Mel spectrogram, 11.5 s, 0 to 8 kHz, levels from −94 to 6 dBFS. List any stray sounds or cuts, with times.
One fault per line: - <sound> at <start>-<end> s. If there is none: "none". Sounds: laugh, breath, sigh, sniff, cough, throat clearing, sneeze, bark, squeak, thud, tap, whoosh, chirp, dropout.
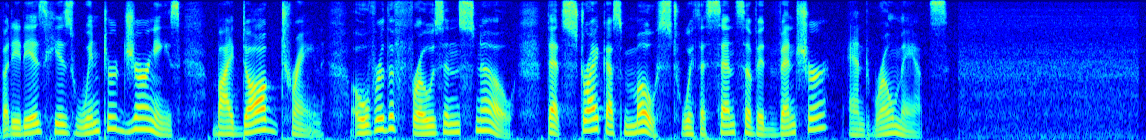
none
